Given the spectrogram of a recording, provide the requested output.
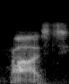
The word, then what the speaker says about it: caused: uh okay Anna um pronunciation caused caused get the g g caused yes after the ZZ sound in a past tense verb the D will just sound like a an immediate D caused there you go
